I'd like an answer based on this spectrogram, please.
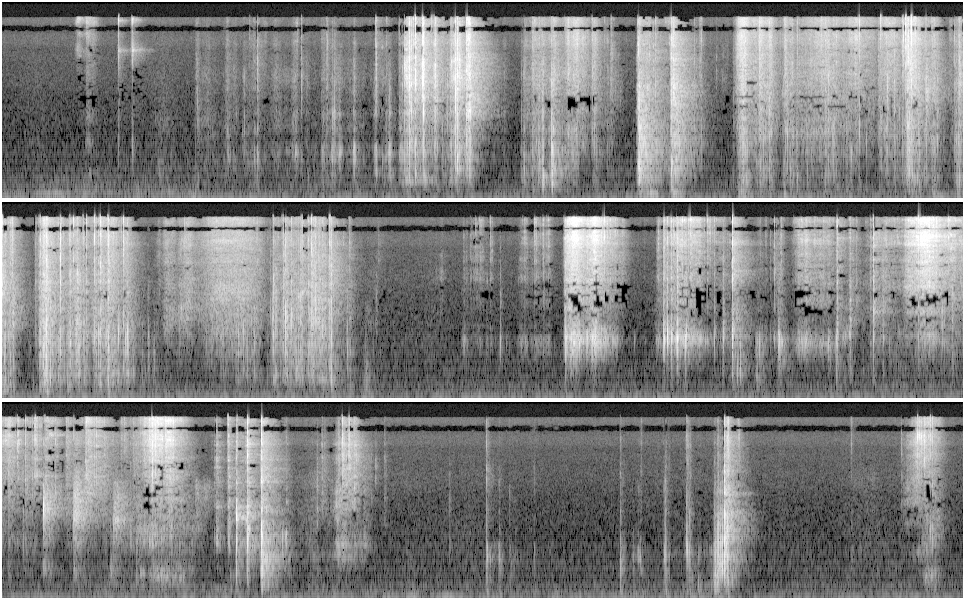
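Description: Small plastic containers of slime add-ins being handled and opened: several bursts of dry handling noise with short pauses between.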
